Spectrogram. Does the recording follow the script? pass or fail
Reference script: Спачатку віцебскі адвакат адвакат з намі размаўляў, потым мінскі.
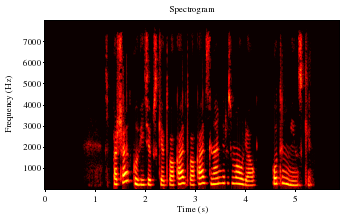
pass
